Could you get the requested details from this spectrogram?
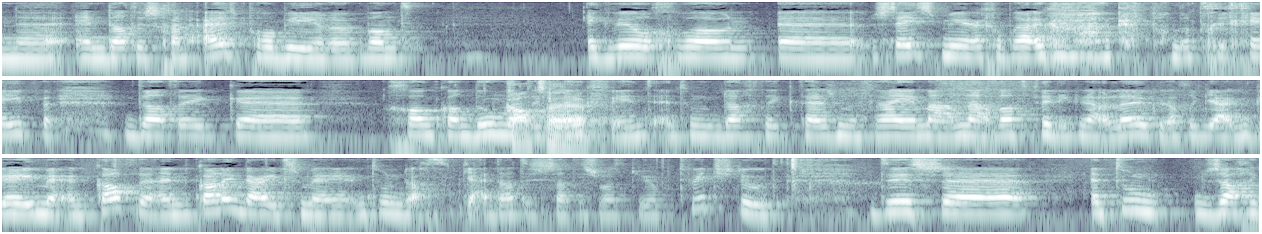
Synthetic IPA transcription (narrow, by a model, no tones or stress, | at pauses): nɛndɔtɪsχaːnœ̰ɥtprowbɪːrənʋɑnt | ʔɪkʋɪlˠχəʋownəstejtsmɪːɹχəbrœɥkəmaːkəfɑnətχəχejvədɑtɪkə | χəʋownkɑndunʋtɪlløɥkfɪntɛ̰ntundɑχtɪktɛjdənsmənvrɛjəmaːnnawʋɑtfɪntɪknawløɥkdɑχtɪkjaɪɡɡejməənkɑtəɛnkɑnɪk̚daːɹitsmejɛntundɑχtɪ̥kja̰dɔtɪsd̥ɔtɪsʋɑtkyɔp̚tʋɪt͡ʃdutdøs | ɛntunzɑχɪ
